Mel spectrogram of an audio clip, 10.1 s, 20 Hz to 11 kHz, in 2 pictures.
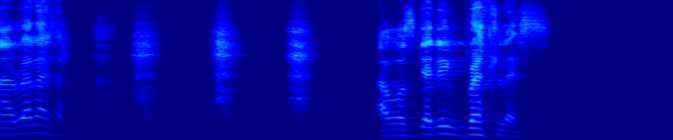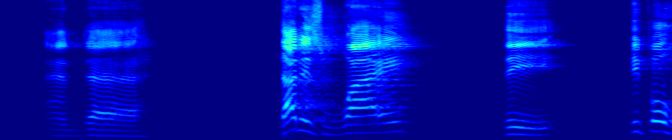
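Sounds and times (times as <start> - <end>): man panting: 0.6 - 2.5.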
